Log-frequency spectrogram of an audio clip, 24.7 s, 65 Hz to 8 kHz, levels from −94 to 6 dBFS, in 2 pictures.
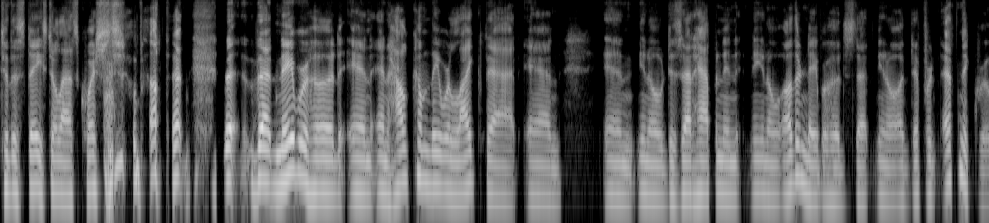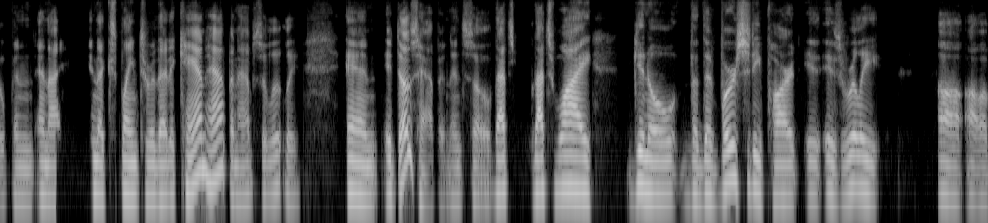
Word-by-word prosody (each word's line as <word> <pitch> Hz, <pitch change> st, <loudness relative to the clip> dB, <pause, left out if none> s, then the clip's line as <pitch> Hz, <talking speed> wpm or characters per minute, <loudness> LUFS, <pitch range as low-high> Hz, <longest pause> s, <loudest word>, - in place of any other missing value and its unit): to 140 Hz, -, -1 dB
this 135 Hz, -3 st, -2 dB
day, 140 Hz, -2 st, +3 dB
still 130 Hz, +1 st, -1 dB
ask 120 Hz, -1 st, +1 dB
questions 140 Hz, -, +3 dB
about -, -, +2 dB
that -, -, +7 dB, 0.5 s
tha -, -, +9 dB, 0.2 s
that 160 Hz, -3 st, +9 dB
neighborhood 145 Hz, -6 st, +5 dB
and 130 Hz, -1 st, 0 dB
and 130 Hz, -3 st, -2 dB
how 145 Hz, +7 st, +3 dB
come 165 Hz, -3 st, -2 dB
they 150 Hz, 0 st, +1 dB
were 135 Hz, -1 st, 0 dB
like 130 Hz, +5 st, +1 dB
that, 115 Hz, -3 st, -2 dB
and 115 Hz, -3 st, -7 dB, 0.6 s
and, 120 Hz, -3 st, -6 dB
you 130 Hz, -, -7 dB
know, 115 Hz, -1 st, -2 dB
does 110 Hz, 0 st, -7 dB
that 125 Hz, -1 st, +3 dB
happen 125 Hz, +1 st, -1 dB
in, 120 Hz, -1 st, -4 dB, 0.2 s
you 130 Hz, 0 st, -7 dB
know, 115 Hz, -1 st, -5 dB
other 135 Hz, +9 st, +1 dB
neighborhoods, 110 Hz, -, -4 dB
that, 110 Hz, -, -4 dB
you 120 Hz, -2 st, -8 dB
know, 110 Hz, 0 st, -6 dB
of 110 Hz, -3 st, -8 dB
different 120 Hz, +1 st, -8 dB
ethnic 165 Hz, 0 st, -2 dB
group, 105 Hz, 0 st, -13 dB
and 110 Hz, 0 st, -9 dB, 0.2 s
I 110 Hz, -, +1 dB, 0.4 s
and 125 Hz, -, -2 dB
I -, -, 0 dB
explained 120 Hz, 0 st, -2 dB
to 115 Hz, -, -6 dB
her 115 Hz, -, -2 dB
that 115 Hz, +1 st, -1 dB
it 115 Hz, -, -8 dB
can 170 Hz, +10 st, +2 dB
happen, 160 Hz, -, 0 dB
absolutely, 115 Hz, 0 st, -9 dB, 0.6 s
and 120 Hz, -3 st, +1 dB
it 125 Hz, -4 st, -4 dB
does -, -, +4 dB
happen, -, -, -10 dB
and 110 Hz, 0 st, -11 dB
so, 115 Hz, -1 st, -8 dB
that's 130 Hz, +1 st, +1 dB, 0.2 s
that's 130 Hz, +1 st, +2 dB
why, 135 Hz, -1 st, +6 dB, 0.6 s
you 150 Hz, -1 st, +3 dB
know, 120 Hz, -1 st, 0 dB
the 120 Hz, +1 st, -5 dB
diversity 135 Hz, -, +1 dB
part 115 Hz, 0 st, 0 dB
i 120 Hz, -2 st, -8 dB
is 120 Hz, -5 st, -6 dB
really, 130 Hz, -1 st, -2 dB, 0.7 s
a 115 Hz, -3 st, -1 dB
a, 110 Hz, 0 st, -5 dB
125 Hz, 170 wpm, -24 LUFS, 115-135 Hz, 0.7 s, tha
